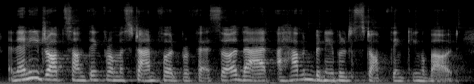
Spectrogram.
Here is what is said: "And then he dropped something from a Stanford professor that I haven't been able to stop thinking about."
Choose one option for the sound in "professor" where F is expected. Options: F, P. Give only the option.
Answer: F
